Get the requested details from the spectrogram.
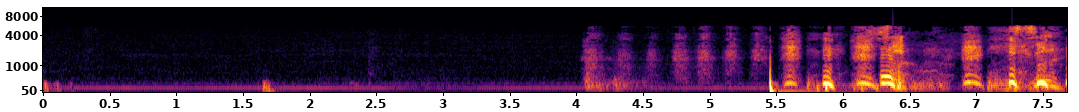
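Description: A fat pug sitting on someone's chest pants in quick, rhythmic breaths that grow louder and more wheezy and snorty, after a few seconds of quiet low hum.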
